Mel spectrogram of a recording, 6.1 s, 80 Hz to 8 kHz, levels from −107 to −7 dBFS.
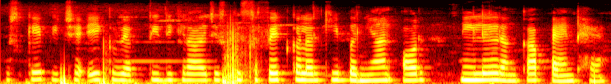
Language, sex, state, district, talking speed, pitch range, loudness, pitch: Hindi, female, Gujarat, Valsad, 175 wpm, 220-235 Hz, -17 LUFS, 225 Hz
